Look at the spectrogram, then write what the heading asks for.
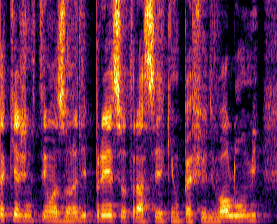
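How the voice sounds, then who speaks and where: This man speaks at a high pitch. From Brazilian Northeast. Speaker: crypto trading analyst. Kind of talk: market analysis video. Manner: casual, conversational.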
